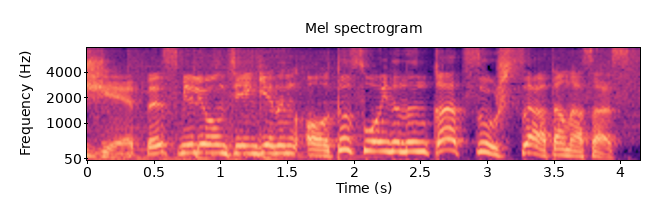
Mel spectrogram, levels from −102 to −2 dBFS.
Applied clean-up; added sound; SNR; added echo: none; none; none; none.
